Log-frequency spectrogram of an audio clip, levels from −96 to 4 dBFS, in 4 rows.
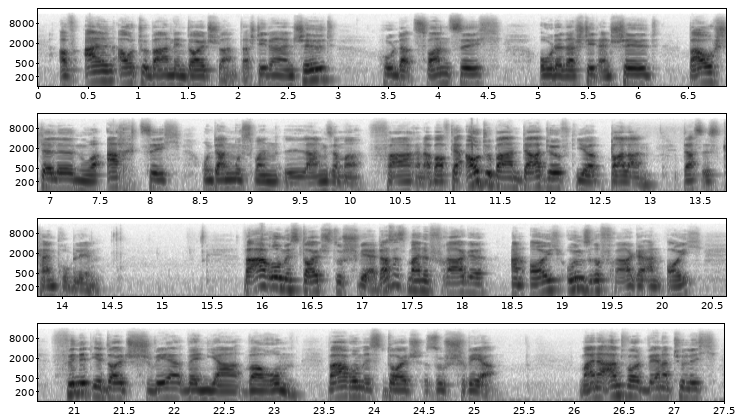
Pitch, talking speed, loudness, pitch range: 115 Hz, 150 wpm, -18 LUFS, 105-135 Hz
